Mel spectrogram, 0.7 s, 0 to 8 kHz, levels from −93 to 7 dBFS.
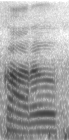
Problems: background sounds at intervals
